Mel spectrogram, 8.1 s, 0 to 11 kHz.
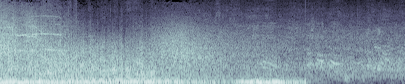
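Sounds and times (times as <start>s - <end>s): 
loud booming explosion: 0.0s - 6.1s.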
